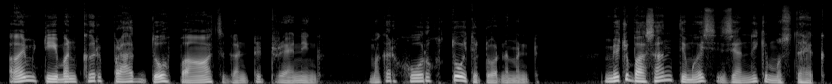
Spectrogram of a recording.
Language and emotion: Kashmiri, sad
